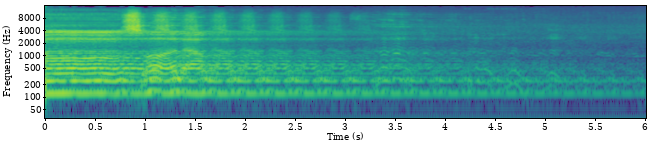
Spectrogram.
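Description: A loud echo of an older man's chanting rings on and slowly fades away.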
